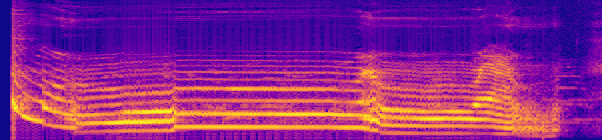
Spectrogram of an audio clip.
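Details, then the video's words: A one-year-old female Husky howling for the first time after hearing recordings of other huskies howl: one long steady harmonic howl, stepping up in pitch once and down again, then trailing off. "Howling for the First Time!!!"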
